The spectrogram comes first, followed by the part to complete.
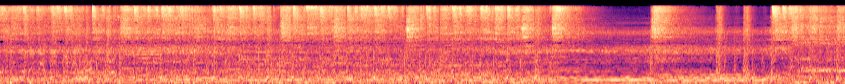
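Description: Live heavy rock band playing loud: distorted electric guitars, bass and drum kit together. About eleven seconds in the cymbals drop out and the guitars hold sustained chords, broken by a few crash hits near the end.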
